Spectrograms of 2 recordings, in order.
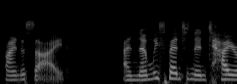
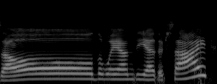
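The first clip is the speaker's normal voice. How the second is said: "all" held long and level. Shown as a demonstration. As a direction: stretch the word "all" to show the distance. Teacher stretches "all" to show distance.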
